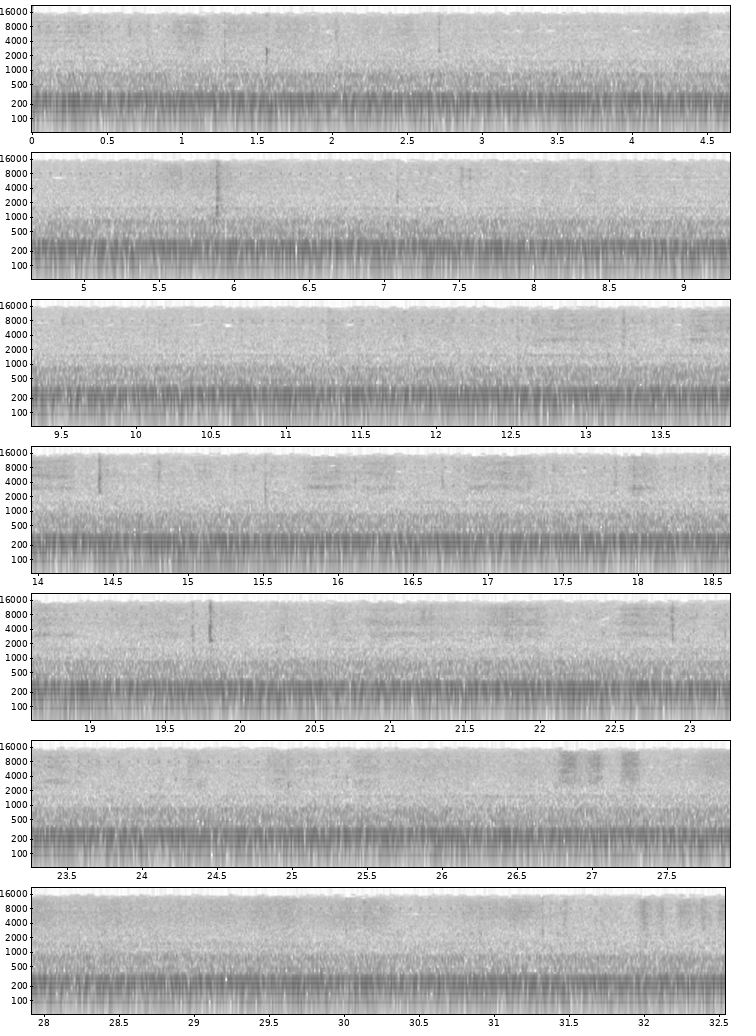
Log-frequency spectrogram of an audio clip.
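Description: A steady low hum with one constant tone, unchanging throughout.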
